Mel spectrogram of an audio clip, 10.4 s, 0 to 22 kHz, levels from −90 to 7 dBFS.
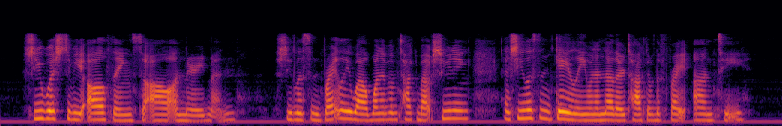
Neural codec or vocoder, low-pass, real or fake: none; 7.2 kHz; real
